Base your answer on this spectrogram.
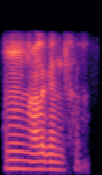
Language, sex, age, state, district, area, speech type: Telugu, male, 18-30, Andhra Pradesh, Vizianagaram, rural, conversation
